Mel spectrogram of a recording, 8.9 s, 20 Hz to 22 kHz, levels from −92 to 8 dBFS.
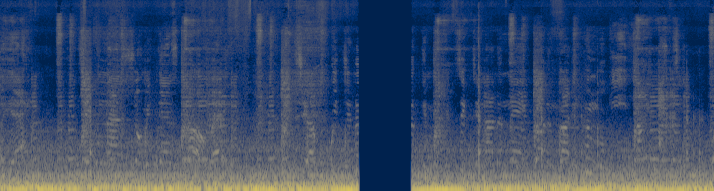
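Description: At 4.47 s the player likely ran short of data or had its output thread blocked, a playback stall, so nothing reached the output. The sound cuts off mid-flow into silence for about 0.65 s, then resumes at 5.14 s.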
